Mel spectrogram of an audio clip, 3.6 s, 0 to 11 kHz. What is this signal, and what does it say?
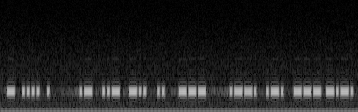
Morse code, heard as a keyed tone, about 53 wpm, spaced as for 45 wpm, 610 Hz. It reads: THE AUDIO PROC
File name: archived / CRSnet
